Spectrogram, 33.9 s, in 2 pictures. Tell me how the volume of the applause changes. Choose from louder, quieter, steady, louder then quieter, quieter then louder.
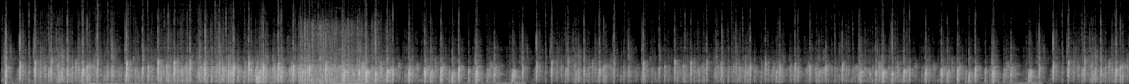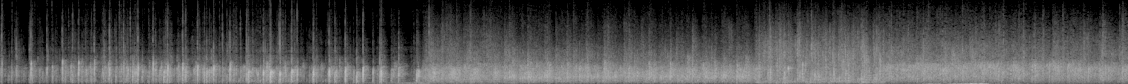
quieter then louder.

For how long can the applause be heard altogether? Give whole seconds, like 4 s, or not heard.
34 s.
